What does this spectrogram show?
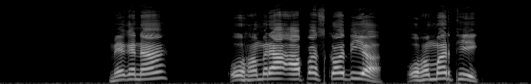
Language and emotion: Maithili, angry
